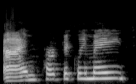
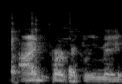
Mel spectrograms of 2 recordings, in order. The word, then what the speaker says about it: ImperfeKtlymade: say this that the the pronunciation for the foundation it's I'm perfectly made I am uhuh so I am man I'm perfectly made okay okay thank you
